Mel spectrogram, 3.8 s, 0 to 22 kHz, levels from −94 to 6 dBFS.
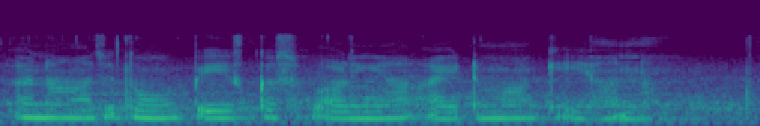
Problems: background conversations at intervals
